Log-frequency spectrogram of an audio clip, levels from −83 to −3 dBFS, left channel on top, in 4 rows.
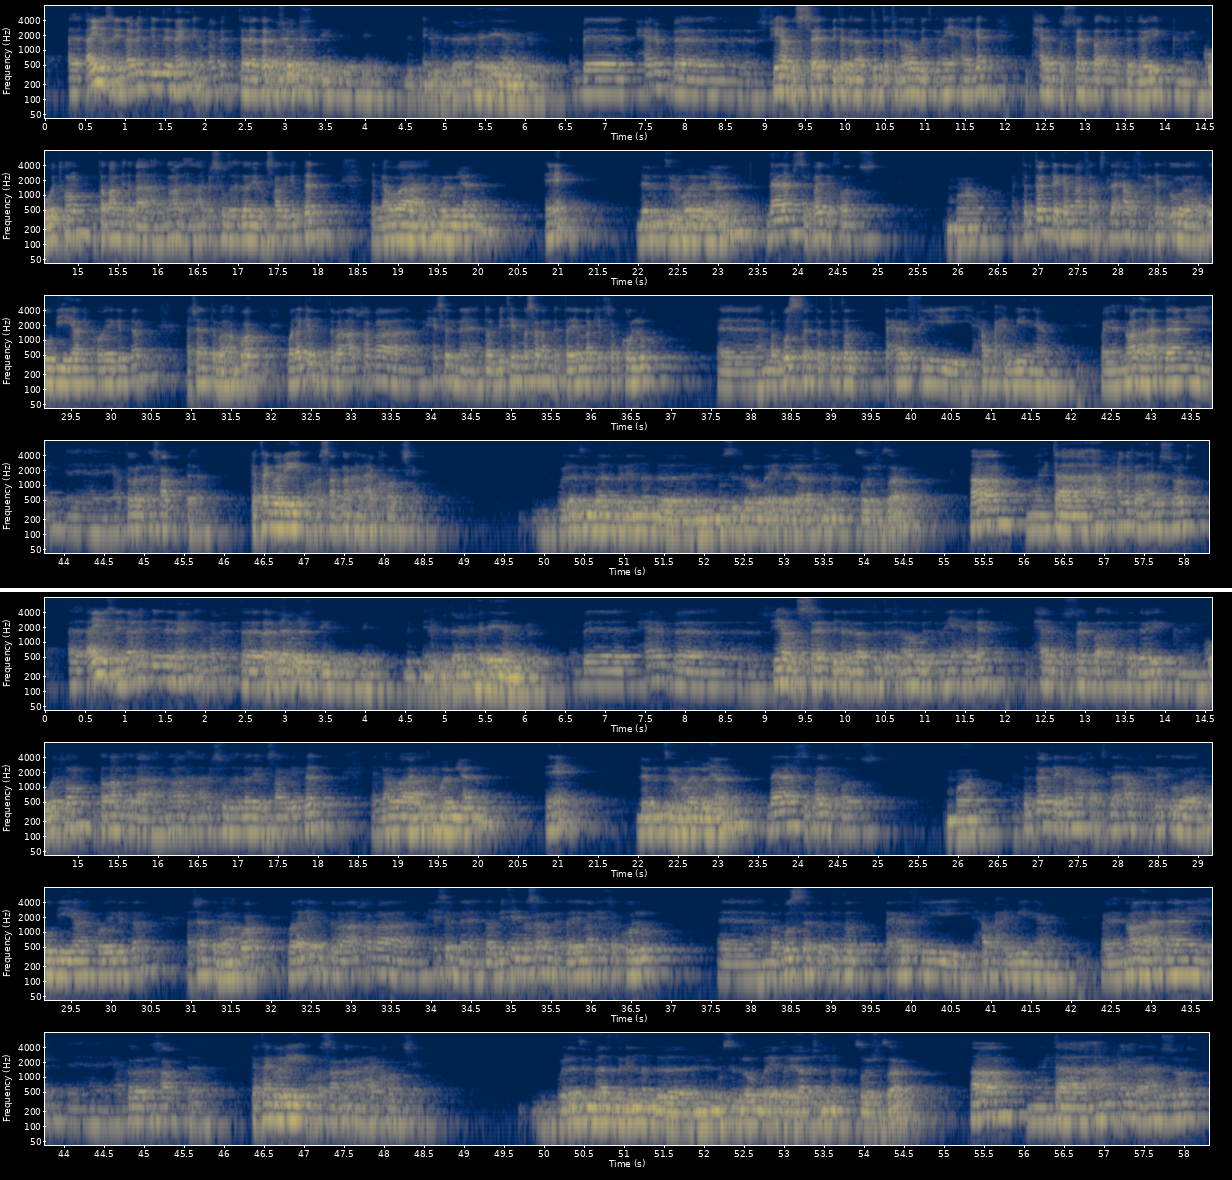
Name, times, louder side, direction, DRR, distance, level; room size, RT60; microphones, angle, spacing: voice 1, 0.3-3.1 4.7-4.8 6.6-12.0 12.3-18.0 18.3-19.4 20.8-21.1 23.6-24.9 26.7-30.4 30.9-31.8 32.2-36.7 37.6-39.4 39.7-41.8 42.4-45.8 46.3-48.4 55.3-58.1, left 2 dB, 80° left, 2 dB, 0.4 m, -32 dB
voice 2, 2.7-4.1 4.5-6.2 19.1-20.1 22.0-23.3 25.8-26.2 31.3-31.6 49.9-54.5, right 1 dB, 25° right, -3 dB, 0.4 m, -30 dB
2.4 x 2.1 x 2.9 m, 1.2 s
head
